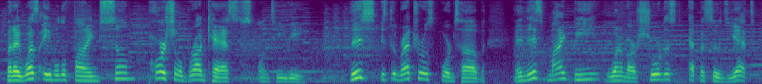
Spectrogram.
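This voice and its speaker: A man's voice: on the high side, a little mellow. A man with an American accent introducing a podcast like a radio host, rambling and wordy. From Indiana, United States. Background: music under the voice.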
